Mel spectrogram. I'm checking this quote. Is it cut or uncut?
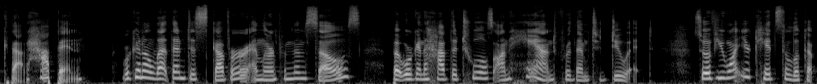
uncut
